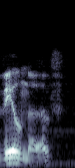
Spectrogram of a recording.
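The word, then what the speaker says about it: Villeneuve: earlier the only reason i know how to pronounce his name which is uh veal nerve and i said that veal nerve was a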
